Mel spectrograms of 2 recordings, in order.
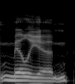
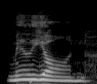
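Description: First: The name is said with English pronunciation. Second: The name is said with French pronunciation. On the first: The name is treated as non-French. "I would pronounce this if I knew she wasn't French" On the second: The name is treated as French. "because it's French"

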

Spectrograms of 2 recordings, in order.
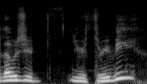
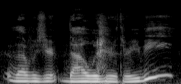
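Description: First: The pitch rises mildly at the end. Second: The pitch rises strongly at the end.

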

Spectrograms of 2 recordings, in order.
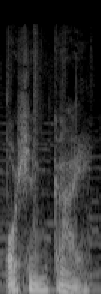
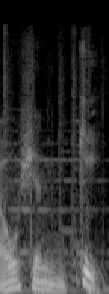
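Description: First: The last word rhymes with 'sky'. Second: The last word rhymes with 'see'. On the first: The speaker calls it right. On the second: The speaker calls it wrong.

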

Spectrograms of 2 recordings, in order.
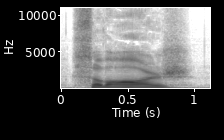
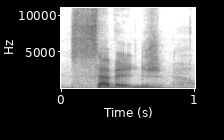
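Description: First: The name is pronounced an odd, unusual way. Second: The name is pronounced the ordinary English way.

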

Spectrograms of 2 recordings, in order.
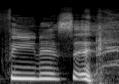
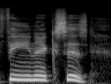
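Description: First: The plural ends with an 'ices' sound. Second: The plural ends with an 'ixes' sound. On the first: This is the alternative plural form. "they learn that it's Phoenixes" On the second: This is the usual plural form. "they think it sounds weird"

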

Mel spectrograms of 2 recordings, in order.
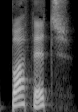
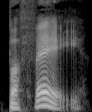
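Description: First: The final T is pronounced. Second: The final T is silent. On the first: To be hit or struck repeatedly. "with the T sound before" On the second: A large meal where you serve yourself. "other words that have a silent T"

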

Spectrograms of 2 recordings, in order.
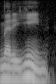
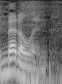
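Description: First: The double L has a standard Spanish sound. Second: The double L is said as an English L. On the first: "If you pronounce it like Spanish, you know, with the double L's"

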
